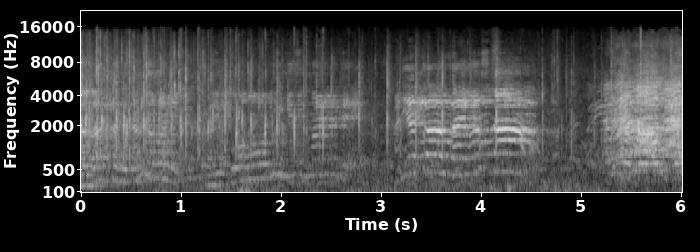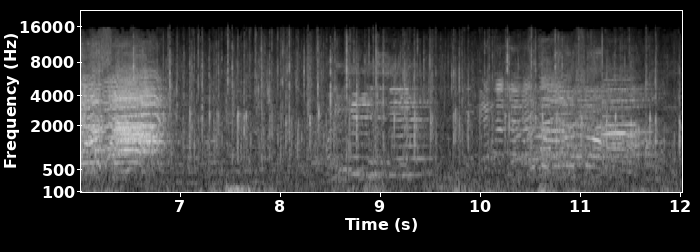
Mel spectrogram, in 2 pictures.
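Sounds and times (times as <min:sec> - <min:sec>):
people talking: 0:00.0 - 0:05.7, 0:08.5 - 0:11.6.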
